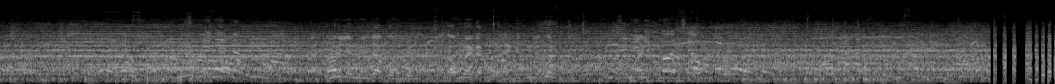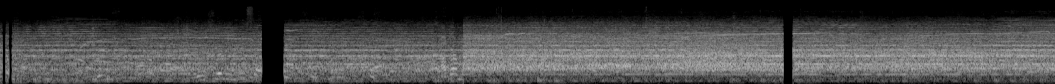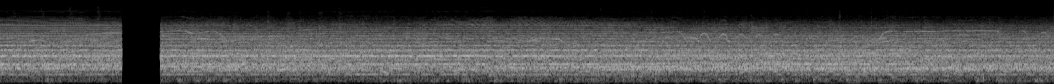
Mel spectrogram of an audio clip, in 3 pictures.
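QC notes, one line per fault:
9.90–10.68 s, digital broadcast dropout: the worst one, a cluster of short holes spread over about 0.77 s, adding up to roughly 0.45 s of missing sound, with the longest gap around 96 ms. The receiver seems to be losing frames and muting with a quick 3 ms fade each time.
13.16–13.40 s, digital broadcast dropout: a clean mute of about 0.22 s.
18.38–18.48 s, digital broadcast dropout: brief 0.1 s hole.
22.32–22.71 s, digital broadcast dropout: about 0.39 s gone. The gap lengths fit lost frames of about 32 ms.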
